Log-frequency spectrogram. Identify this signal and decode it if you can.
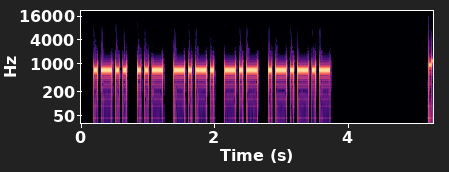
Morse code, heard as a keyed tone, about 22 wpm, 700 Hz. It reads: LUCK.
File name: Sentences with 7-Word Phrases - 22wpm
